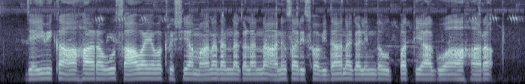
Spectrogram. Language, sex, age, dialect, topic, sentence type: Kannada, male, 18-24, Coastal/Dakshin, agriculture, statement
